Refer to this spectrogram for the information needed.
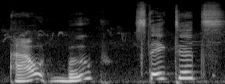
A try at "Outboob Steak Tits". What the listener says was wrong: It's faster. You have to say it faster. Out boob steak tits.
